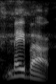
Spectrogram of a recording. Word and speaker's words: Maybach: The way the Germans, the engineers, and the way the Mercedes, yeah, they pronounce it Maybach. We ain't in Germany. We in the USA. Maybach.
